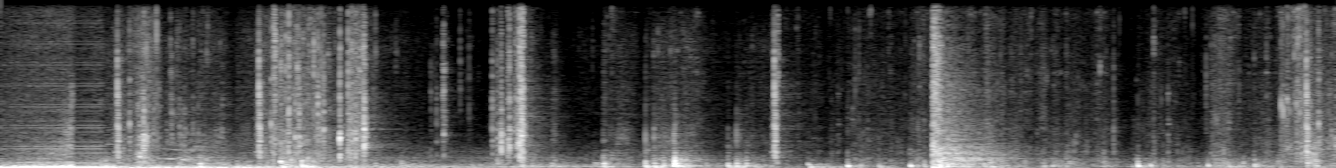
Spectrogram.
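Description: Footsteps thud across a hard floor.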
